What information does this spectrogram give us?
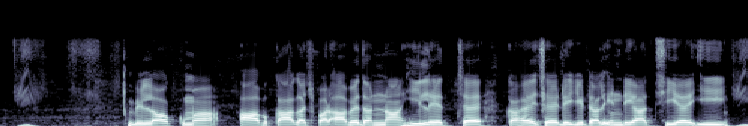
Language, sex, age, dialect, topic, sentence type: Maithili, male, 18-24, Bajjika, banking, statement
